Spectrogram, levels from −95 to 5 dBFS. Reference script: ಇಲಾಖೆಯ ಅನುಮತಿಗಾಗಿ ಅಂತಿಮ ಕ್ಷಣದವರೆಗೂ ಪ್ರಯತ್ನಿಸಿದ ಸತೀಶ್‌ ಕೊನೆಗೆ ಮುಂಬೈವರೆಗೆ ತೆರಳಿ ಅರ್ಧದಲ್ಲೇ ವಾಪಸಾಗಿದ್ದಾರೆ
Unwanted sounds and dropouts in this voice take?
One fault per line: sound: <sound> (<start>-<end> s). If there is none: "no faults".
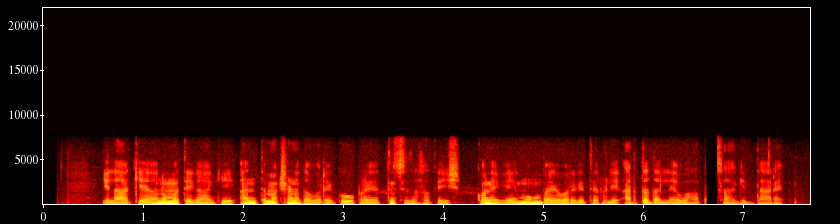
sound: dropout (6.6-6.7 s)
